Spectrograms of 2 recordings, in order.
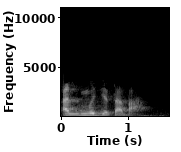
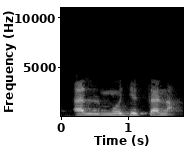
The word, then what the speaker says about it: المجتبیٰ: گیا، وہ ہے مجتبیٰ، المجتبیٰ۔ بعض لوگوں کے یہاں تلفظ ایسے بھی ہے لیکن وہ مشہور نہیں ہے، المجتنی، المجتنی تحریر اسی انداز کی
